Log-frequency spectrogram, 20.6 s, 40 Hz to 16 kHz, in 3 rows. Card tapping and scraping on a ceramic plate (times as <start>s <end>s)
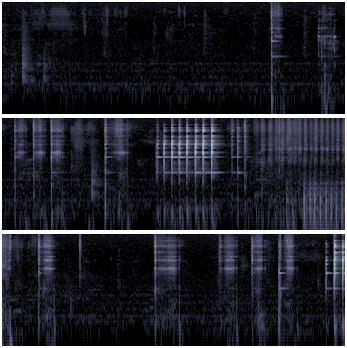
18.1s 19.6s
